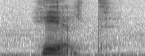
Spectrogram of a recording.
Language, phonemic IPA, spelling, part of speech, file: Swedish, /heːlt/, helt, adjective / adverb, Sv-helt.ogg
- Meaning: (adjective) indefinite neuter singular of hel; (adverb) entirely, absolutely, wholly, completely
